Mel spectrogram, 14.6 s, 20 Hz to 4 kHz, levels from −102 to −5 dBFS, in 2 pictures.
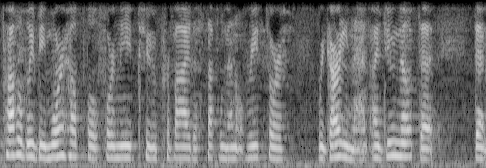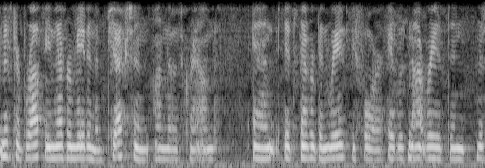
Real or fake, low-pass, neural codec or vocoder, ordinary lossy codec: fake; 3.6 kHz; vocoder, 44.1 kHz, 128 mel bands, Pupu-Vocoder; Opus, 64 kbps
